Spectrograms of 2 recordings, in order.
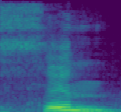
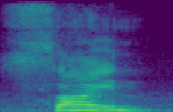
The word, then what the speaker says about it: sine: this true calculator now many people I heard that they are pronouncing it as Sin it is not sin it is a trigonometric ratio which is called sine and that is the ratio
